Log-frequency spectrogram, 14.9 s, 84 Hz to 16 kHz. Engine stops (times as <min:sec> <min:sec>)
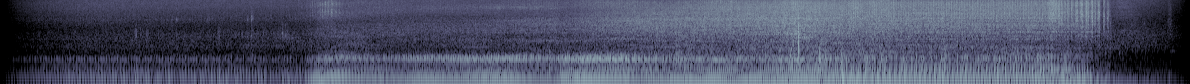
0:07.6 0:14.2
